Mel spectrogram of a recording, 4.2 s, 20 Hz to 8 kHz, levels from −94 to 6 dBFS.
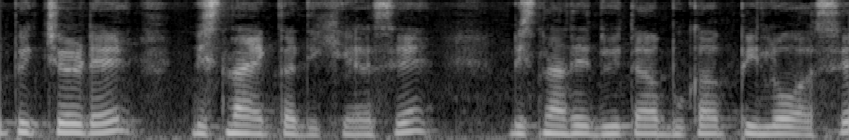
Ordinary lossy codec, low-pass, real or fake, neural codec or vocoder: none; none; fake; codec, 16 kHz, 4 kbps, FreqCodec, larger model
